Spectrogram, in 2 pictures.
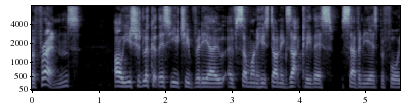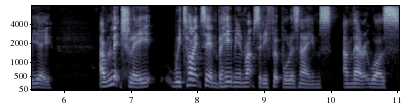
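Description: Here a man with an English accent speaks at a moderate pace. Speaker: sports comedian and voiceover artist. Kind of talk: casual interview. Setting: remote call.

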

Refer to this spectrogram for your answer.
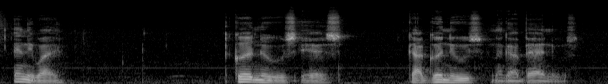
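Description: There is noticeable background noise as a man with a very deep, low pitch speaks in an animated tone at a fairly slow pace, his pitch varying in an ordinary way. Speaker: podcast host. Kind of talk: casual solo podcast monologue. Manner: casual, slangy, animated.

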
